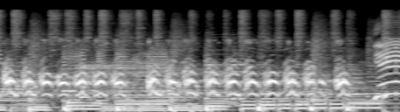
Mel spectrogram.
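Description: A cartoon puppy yipping in quick, high, repeated barks, about four a second, over bouncy children's-song backing music.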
